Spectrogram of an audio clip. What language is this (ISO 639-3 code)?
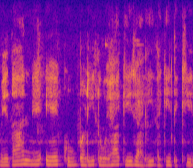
raj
